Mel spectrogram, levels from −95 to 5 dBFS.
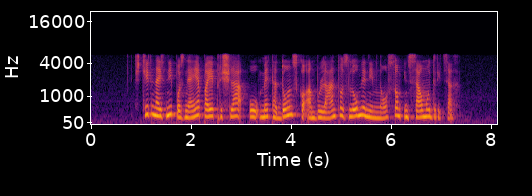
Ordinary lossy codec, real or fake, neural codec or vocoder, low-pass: none; real; none; 5.4 kHz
